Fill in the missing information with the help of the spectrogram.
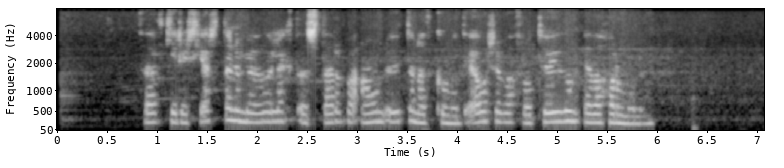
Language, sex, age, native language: Icelandic, female, 30-39, Icelandic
